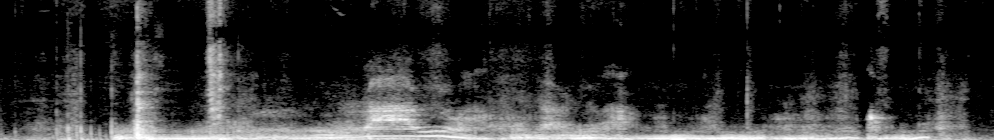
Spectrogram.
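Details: Indoors while being brushed, a male cat lets out a long, low, wavering growl-moan that rises and falls in pitch for several seconds, with brief rustling from the brush.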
